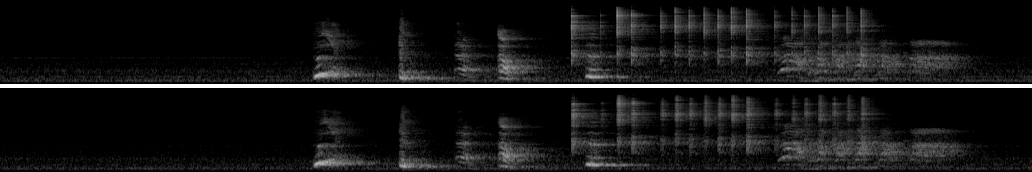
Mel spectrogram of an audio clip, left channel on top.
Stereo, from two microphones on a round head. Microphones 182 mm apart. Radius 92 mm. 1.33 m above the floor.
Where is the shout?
55° left (ahead or behind), 4.5 m; by 6.1 s 85° left, 4 m.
